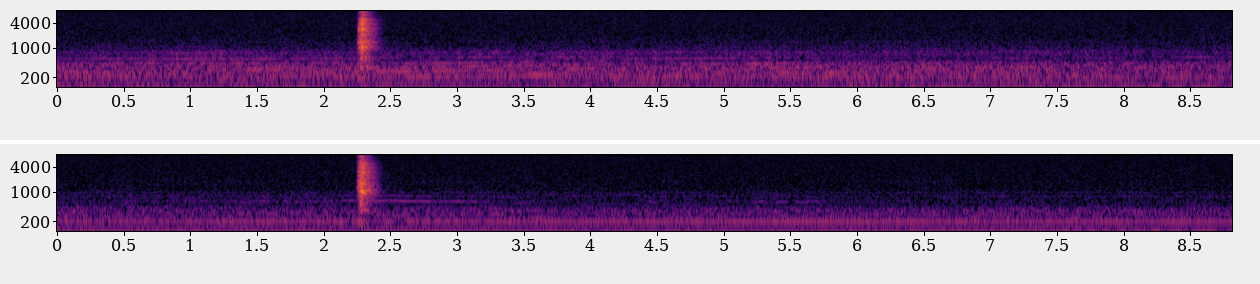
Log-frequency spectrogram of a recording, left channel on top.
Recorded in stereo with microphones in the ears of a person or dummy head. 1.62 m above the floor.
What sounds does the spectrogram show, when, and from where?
2.2 s a rattle: 30° right (ahead or behind), 1.1 m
